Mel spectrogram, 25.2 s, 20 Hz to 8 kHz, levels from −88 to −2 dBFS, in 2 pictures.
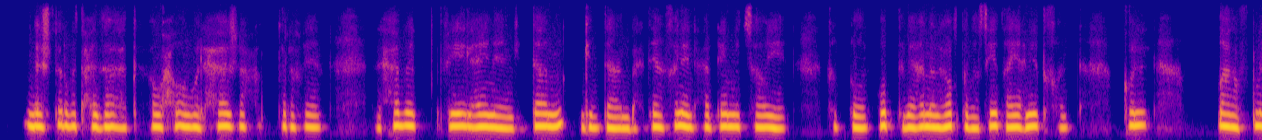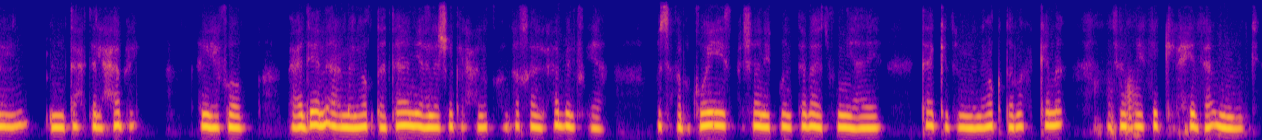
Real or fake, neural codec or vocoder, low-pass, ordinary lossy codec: fake; vocoder, 24 kHz, 100 mel bands, Vocos; 7.2 kHz; Opus, 16 kbps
